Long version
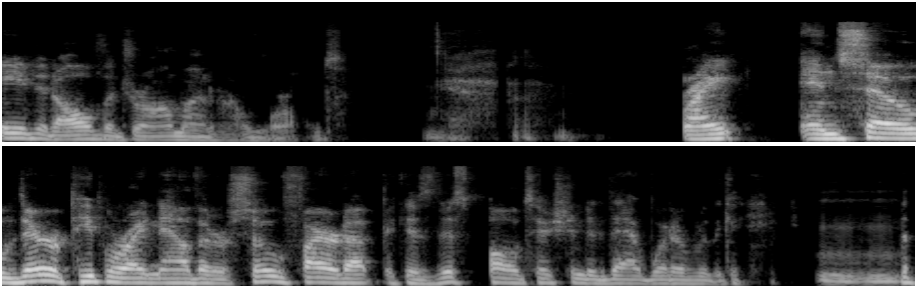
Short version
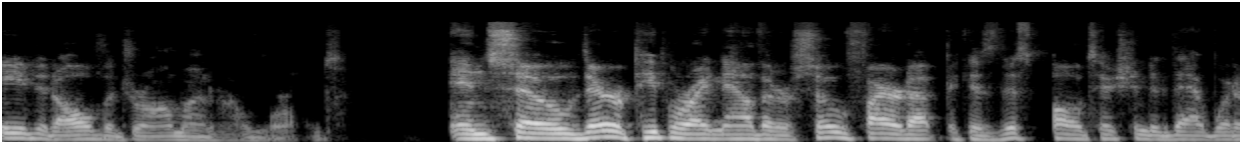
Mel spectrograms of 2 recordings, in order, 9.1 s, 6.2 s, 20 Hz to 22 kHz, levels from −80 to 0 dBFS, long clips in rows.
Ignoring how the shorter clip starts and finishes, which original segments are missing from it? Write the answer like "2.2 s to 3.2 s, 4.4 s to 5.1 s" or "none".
2.1 s to 3.8 s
